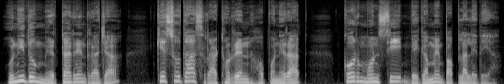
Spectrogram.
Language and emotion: Santali, neutral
